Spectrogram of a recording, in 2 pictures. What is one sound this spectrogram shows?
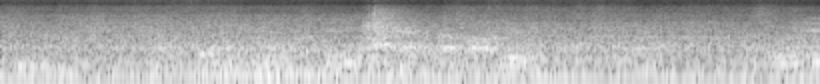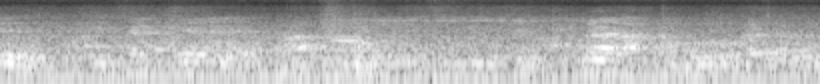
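A man talks some distance away.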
